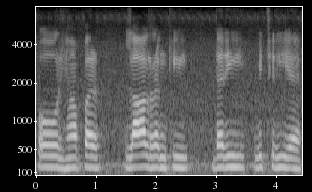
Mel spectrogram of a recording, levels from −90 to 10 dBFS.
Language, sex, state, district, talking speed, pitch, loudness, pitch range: Hindi, female, Haryana, Rohtak, 135 wpm, 195 Hz, -15 LUFS, 185-195 Hz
